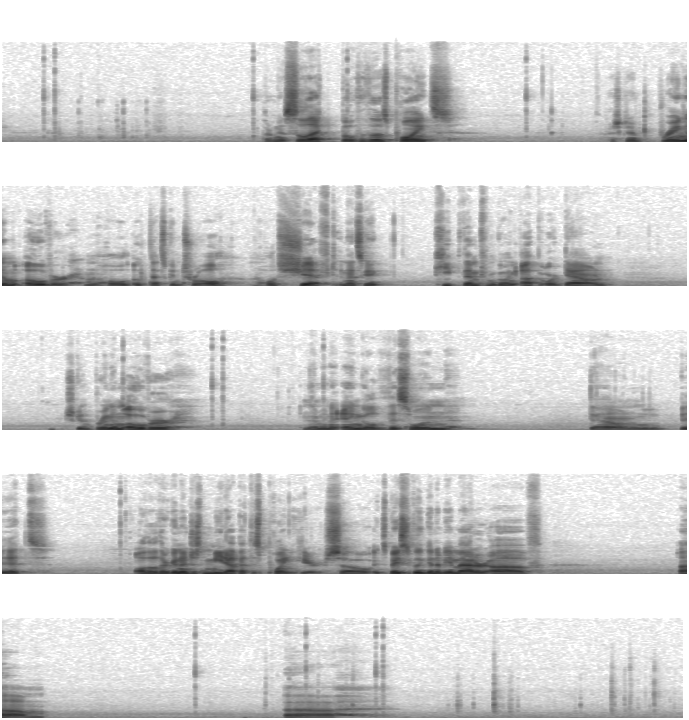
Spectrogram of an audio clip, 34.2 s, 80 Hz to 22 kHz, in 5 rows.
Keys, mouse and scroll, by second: 0.1 click, 0.6-1.1 scroll down 2, 2.2-3.1 drag, 4.9-14.5 drag, 15.4 click, 16.6-21.4 drag, 28.9-30.1 drag, 30.8 click, 31.9 ctrl+z, 34.1 ctrl+alt+z.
